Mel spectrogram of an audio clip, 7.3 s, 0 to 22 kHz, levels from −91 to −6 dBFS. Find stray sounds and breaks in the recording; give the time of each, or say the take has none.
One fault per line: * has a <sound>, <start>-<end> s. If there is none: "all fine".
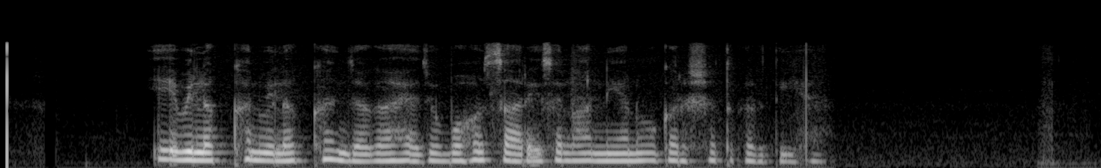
all fine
